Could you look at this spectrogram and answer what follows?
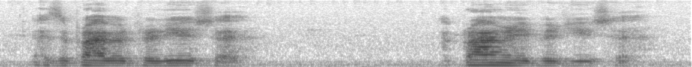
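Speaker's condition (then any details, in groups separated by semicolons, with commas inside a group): Slurred speech from poisoning; hypersalivation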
